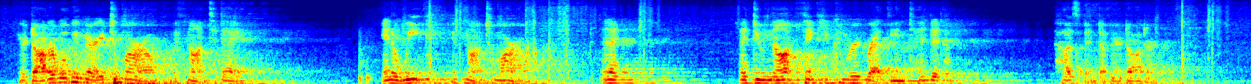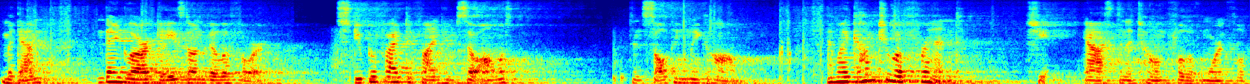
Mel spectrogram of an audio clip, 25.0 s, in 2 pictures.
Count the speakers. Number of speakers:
1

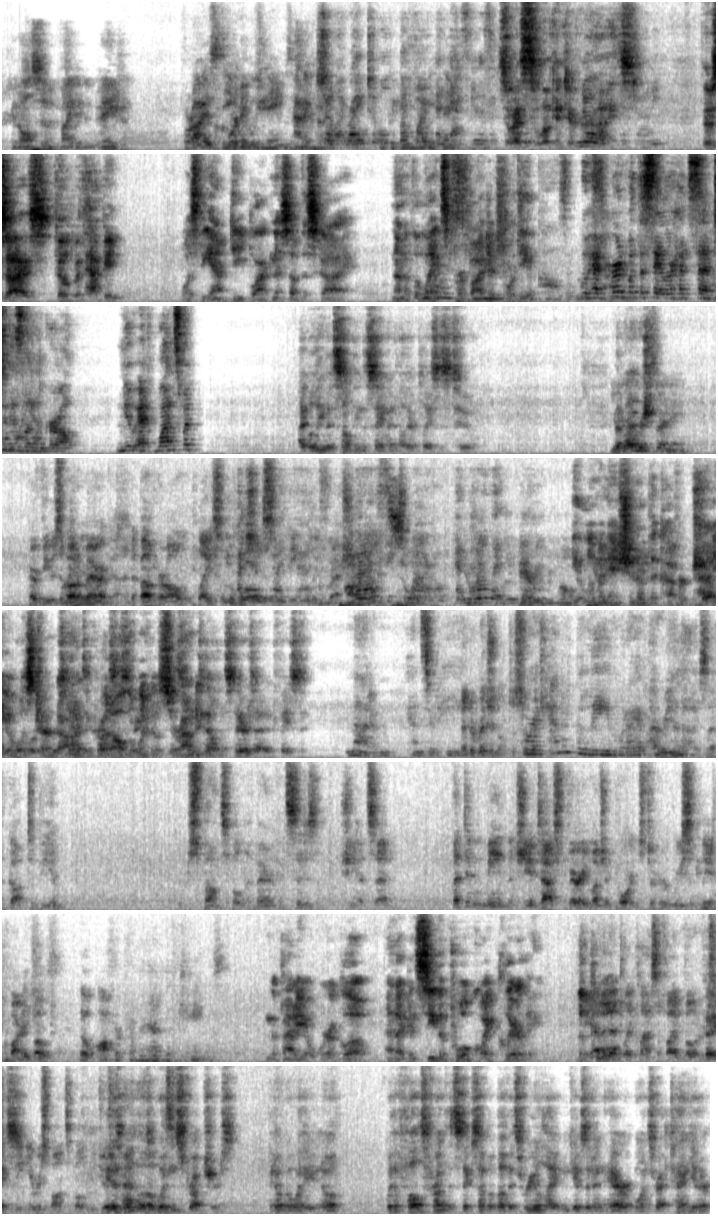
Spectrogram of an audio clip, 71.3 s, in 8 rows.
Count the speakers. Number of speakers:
10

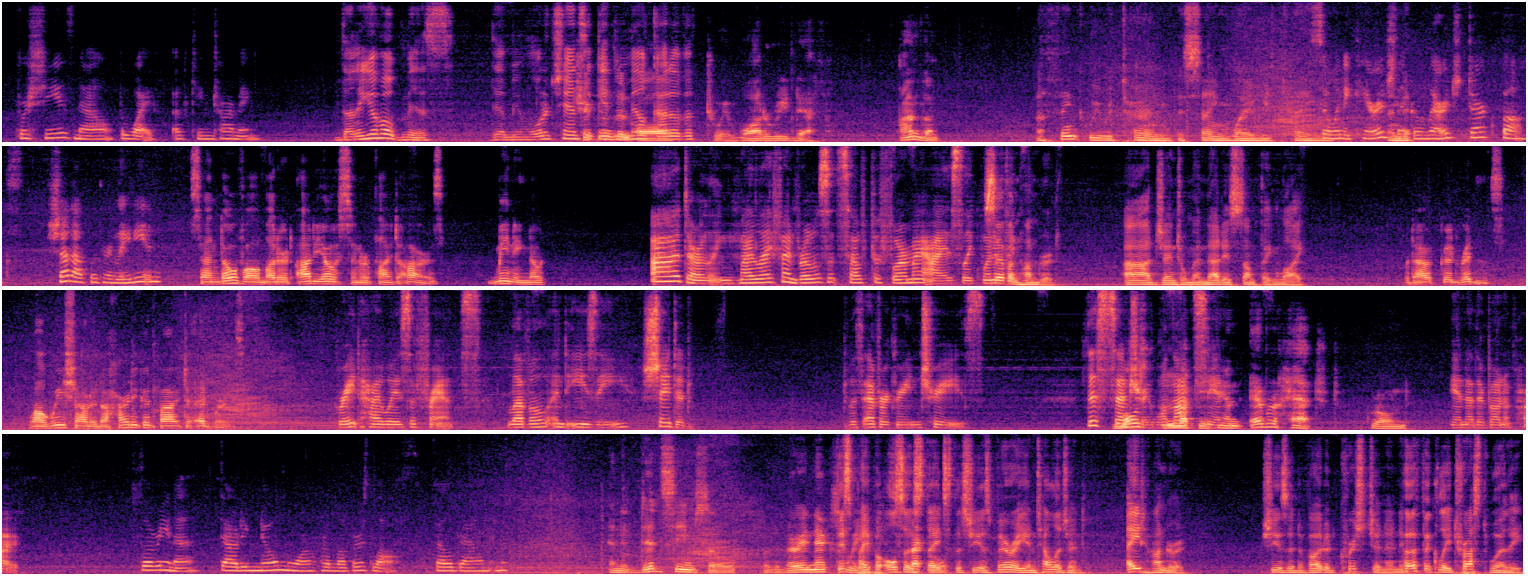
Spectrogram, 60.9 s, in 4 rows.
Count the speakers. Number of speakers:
8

